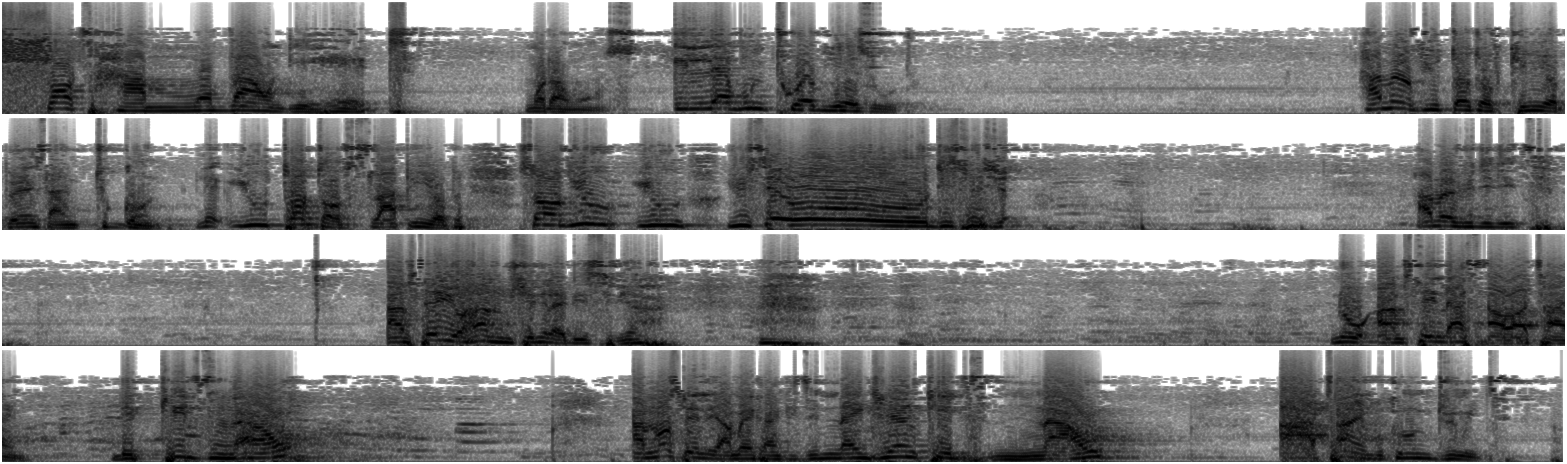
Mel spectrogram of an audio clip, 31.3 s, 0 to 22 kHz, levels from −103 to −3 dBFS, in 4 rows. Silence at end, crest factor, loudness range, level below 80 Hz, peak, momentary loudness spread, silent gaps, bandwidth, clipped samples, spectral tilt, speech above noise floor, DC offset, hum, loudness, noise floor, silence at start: 0 s; 6 dB; 7 LU; -24 dBFS; 0 dBFS; 18 LU; none; over 20 kHz; 10%; -3.5 dB/octave; 34 dB; 0.9%; none; -4 LUFS; -38 dBFS; 0 s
